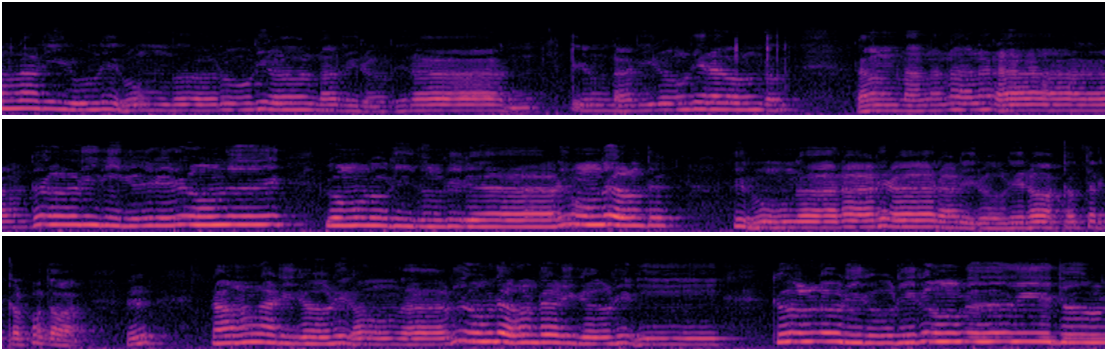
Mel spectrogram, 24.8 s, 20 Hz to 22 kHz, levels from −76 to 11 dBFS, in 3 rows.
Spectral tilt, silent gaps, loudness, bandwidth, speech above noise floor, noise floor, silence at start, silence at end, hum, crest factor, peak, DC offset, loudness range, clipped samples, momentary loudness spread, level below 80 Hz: -5.5 dB/octave; none; -28 LUFS; 12 kHz; 22 dB; -49 dBFS; 0 s; 0 s; none; 16 dB; -12 dBFS; under 0.1%; 7 LU; under 0.1%; 12 LU; -52 dBFS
